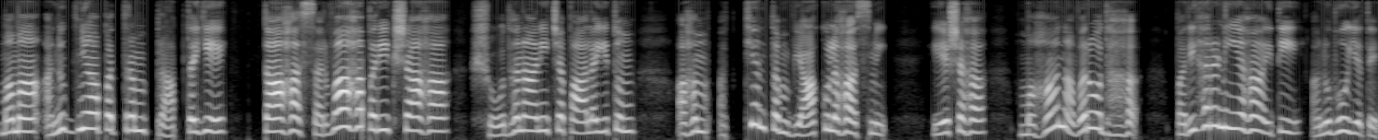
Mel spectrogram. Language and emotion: Sanskrit, fearful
